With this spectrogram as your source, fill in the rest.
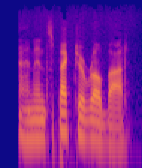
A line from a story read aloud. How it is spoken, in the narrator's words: said Nogami softly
